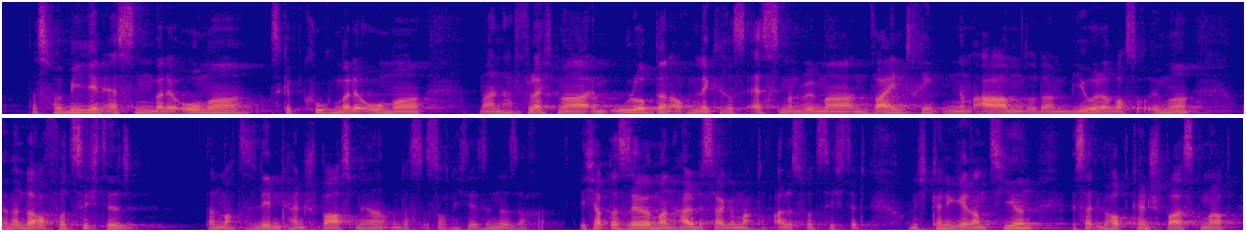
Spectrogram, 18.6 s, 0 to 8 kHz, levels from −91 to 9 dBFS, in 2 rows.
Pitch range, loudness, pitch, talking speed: 110-130 Hz, -35 LUFS, 120 Hz, 260 wpm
